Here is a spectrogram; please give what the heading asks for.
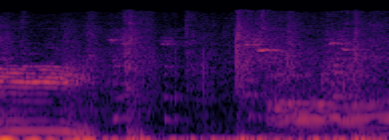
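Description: A puppy whimpers excitedly, letting out a long high whine that slides downward, then a short yip and another quavering, drawn-out whimper.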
